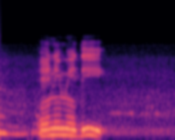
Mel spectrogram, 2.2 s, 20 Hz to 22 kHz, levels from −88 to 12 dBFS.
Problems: constant background noise, background conversations at intervals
